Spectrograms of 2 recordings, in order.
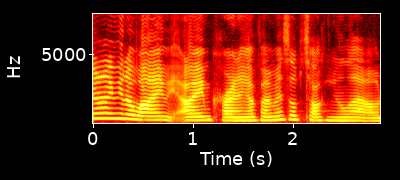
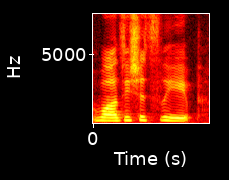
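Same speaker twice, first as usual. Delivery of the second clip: normal talking voice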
